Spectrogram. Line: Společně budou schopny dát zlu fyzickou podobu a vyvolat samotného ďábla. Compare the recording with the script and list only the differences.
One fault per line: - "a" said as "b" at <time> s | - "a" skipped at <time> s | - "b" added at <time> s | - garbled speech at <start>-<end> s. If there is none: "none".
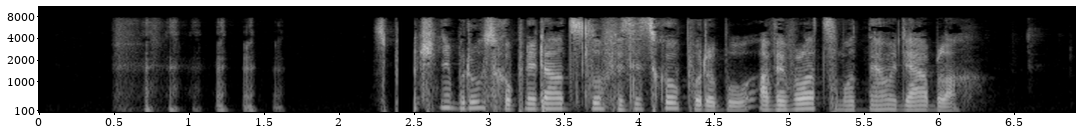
none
